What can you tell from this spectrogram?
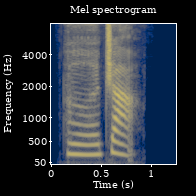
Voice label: "讹诈", Chinese

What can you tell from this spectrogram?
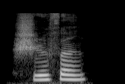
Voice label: "十分", Chinese

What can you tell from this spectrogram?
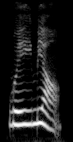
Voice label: "微妙", Chinese

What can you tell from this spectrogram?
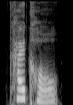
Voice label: "开口", Chinese

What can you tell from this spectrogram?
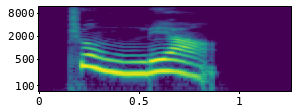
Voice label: "重量", Chinese

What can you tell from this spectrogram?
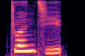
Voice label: "专辑", Chinese

